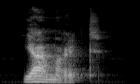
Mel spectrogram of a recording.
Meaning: fair, annually returning public event
- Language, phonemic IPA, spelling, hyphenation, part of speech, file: Dutch, /ˈjaːr.mɑrkt/, jaarmarkt, jaar‧markt, noun, Nl-jaarmarkt.ogg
